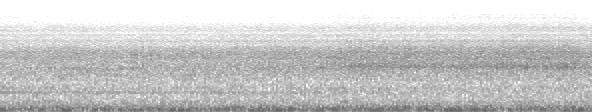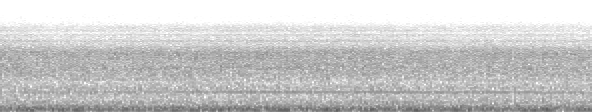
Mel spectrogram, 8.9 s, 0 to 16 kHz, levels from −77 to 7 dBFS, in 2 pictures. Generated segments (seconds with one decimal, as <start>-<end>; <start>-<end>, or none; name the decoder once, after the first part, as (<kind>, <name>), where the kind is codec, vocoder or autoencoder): 0.0-1.0 (autoencoder, DAC-VAE); 4.7-8.9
